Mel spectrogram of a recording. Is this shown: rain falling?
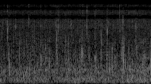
yes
